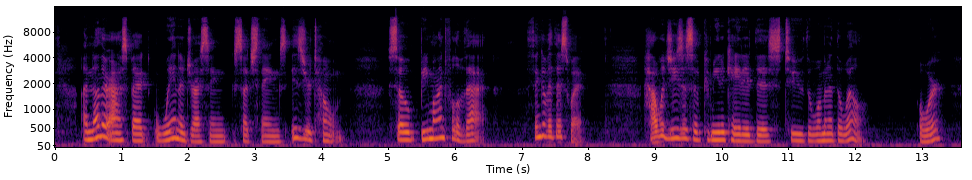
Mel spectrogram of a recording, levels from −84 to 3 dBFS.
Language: English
